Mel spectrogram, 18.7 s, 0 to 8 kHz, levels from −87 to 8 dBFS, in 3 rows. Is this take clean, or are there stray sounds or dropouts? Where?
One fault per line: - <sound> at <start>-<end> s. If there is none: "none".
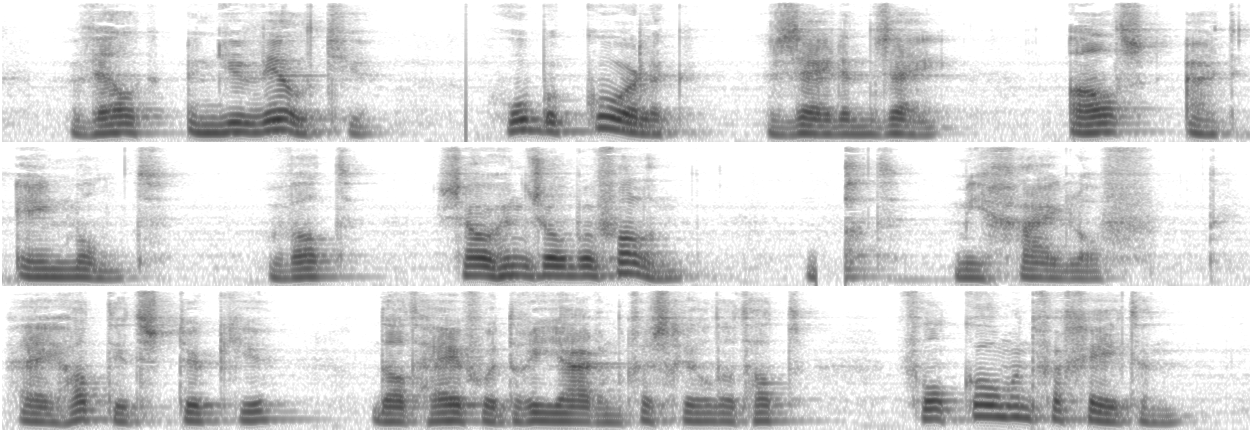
- dropout at 10.3-10.5 s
